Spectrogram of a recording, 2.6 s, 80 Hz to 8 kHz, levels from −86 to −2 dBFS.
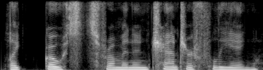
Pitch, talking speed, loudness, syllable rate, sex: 205 Hz, 135 wpm, -18 LUFS, 3.6 syllables/s, female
